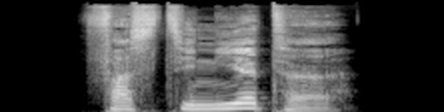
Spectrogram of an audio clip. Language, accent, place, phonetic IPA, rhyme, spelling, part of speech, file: German, Germany, Berlin, [fast͡siˈniːɐ̯tə], -iːɐ̯tə, faszinierte, adjective / verb, De-faszinierte.ogg
- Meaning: inflection of faszinieren: 1. first/third-person singular preterite 2. first/third-person singular subjunctive II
